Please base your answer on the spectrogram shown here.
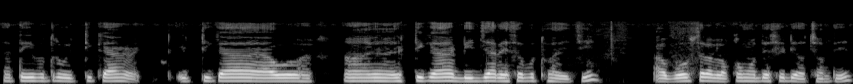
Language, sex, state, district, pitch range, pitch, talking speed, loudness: Odia, male, Odisha, Malkangiri, 150-165 Hz, 155 Hz, 125 wpm, -15 LUFS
